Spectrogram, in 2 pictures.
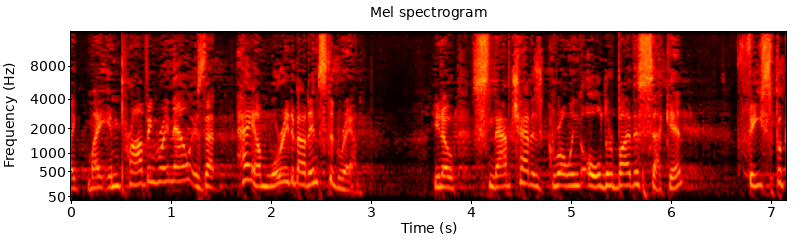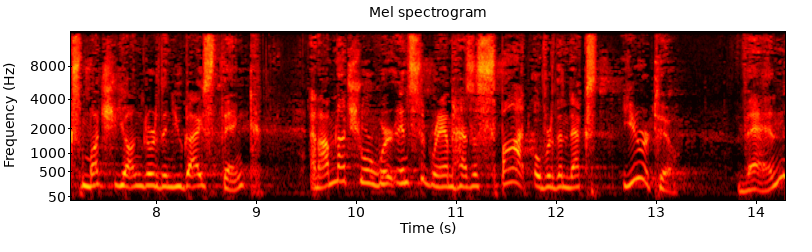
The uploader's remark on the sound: A Keynote: Dublin Tech Summit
